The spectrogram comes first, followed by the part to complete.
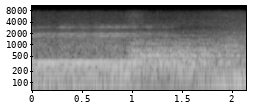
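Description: Mark Twain riverboat's steam whistle blowing a steady chord that cuts off about a second in, leaving a low rumbling noise.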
